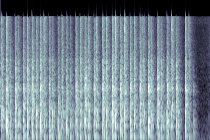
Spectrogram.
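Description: Chocolate mould full of tempered white chocolate being tapped rapidly against the work surface, about ten knocks a second, to bring air bubbles out of the chocolate. The tapping stops just before the end.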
